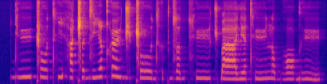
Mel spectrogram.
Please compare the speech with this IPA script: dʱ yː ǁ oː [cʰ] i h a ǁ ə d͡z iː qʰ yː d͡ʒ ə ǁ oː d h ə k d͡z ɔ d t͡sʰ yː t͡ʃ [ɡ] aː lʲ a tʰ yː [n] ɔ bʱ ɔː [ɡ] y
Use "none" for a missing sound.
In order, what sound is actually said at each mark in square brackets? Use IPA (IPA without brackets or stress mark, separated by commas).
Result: tʰ, ɓ, n, ɡʱ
